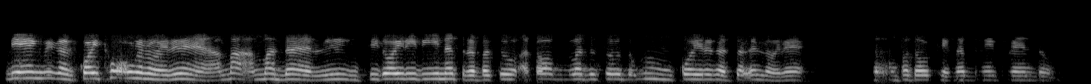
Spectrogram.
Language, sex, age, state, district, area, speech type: Manipuri, female, 45-60, Manipur, Ukhrul, rural, conversation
